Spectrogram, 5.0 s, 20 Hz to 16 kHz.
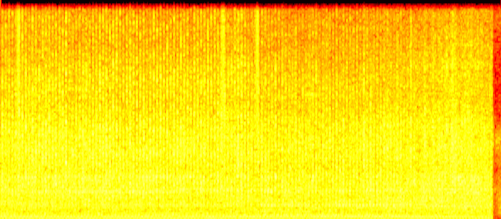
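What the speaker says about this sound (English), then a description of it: "I've been on the tractor here for like 2 hours plowing." A tractor engine runs loud and close while plowing snow on a cold, windy farm, a steady droning rumble that holds throughout before cutting off abruptly at the end.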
